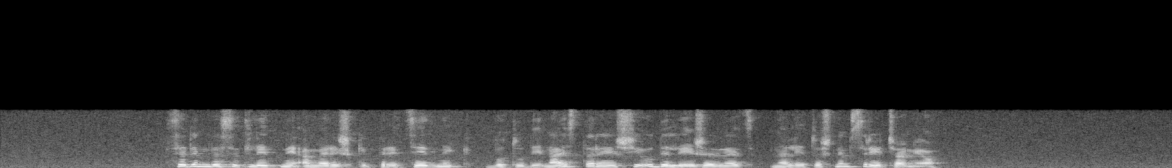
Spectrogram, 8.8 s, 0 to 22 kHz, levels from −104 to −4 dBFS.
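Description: Between 3.48 and 3.98 s, speech cut by the noise suppressor: it mistook low-level speech for noise, pulling around a tenth of a second down by up to about 10 dB, so soft sounds come out swallowed and faint.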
